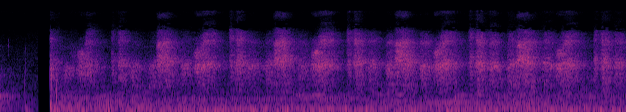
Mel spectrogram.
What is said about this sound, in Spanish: Con estos sonidos de estas aves antes del amanecer, al natural, después de haber estado en la reserva de la biosfera de Calakmul. Ahora estoy en una población cercana de Coatepec, en Veracruz, donde hay un centro de meditación vipassana.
